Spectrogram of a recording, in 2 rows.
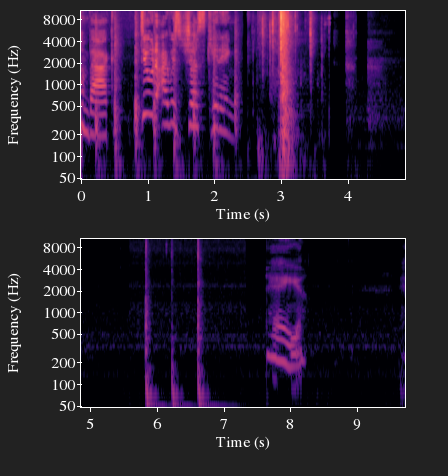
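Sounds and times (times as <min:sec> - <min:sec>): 
speech: 0:00.1 - 0:02.4, 0:07.7 - 0:08.3
door shutting with a loud thud: 0:02.8 - 0:03.4.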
